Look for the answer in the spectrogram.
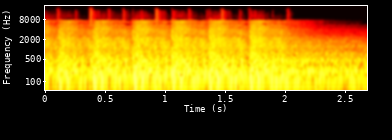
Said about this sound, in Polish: Na nocnym stoliku leży rewolwer. Zdesperowana kobieta chwyta za niego i woła: Zabiję się! Zabiję się przez ciebie! Jednak nie celuje w siebie, a w boja. Oddaje w jego kierunku siedem strzałów.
